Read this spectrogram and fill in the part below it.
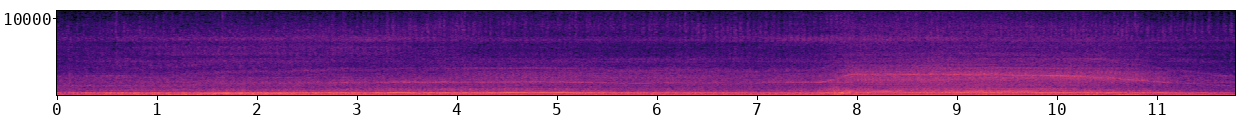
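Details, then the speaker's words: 1993 Honda CBR900RR, first start after replacing a blown fuse: an even four-cylinder idle burble and a clean blip that settles back. Runs healthy while warming up and burning off oils. "there we go all right all right so we're running"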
